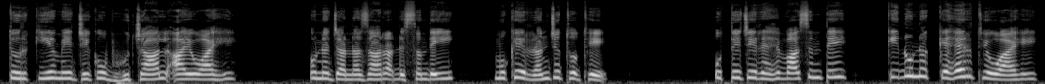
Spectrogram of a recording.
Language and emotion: Sindhi, sad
